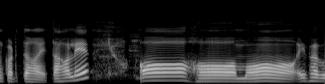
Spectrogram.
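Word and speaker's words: অহম্: নিয়া উচ্চারণটা হবে অহম অহম এখানে দেখুন অহম ম টাকে পূর্ণ উচ্চারণ করতে হবে এটা মানে এই দুইটা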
